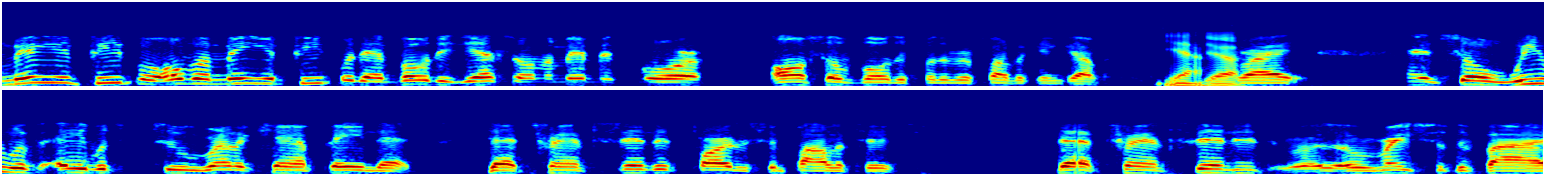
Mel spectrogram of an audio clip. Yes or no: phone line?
yes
